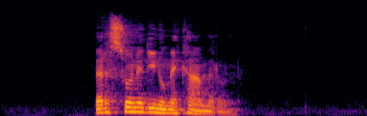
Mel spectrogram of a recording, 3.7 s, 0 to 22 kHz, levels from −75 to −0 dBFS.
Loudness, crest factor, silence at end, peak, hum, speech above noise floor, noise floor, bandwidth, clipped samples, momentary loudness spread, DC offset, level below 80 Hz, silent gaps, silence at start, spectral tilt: -17 LUFS; 18 dB; 1.3 s; -2 dBFS; none; 44 dB; -61 dBFS; 13.5 kHz; under 0.1%; 12 LU; under 0.1%; -52 dBFS; none; 0.95 s; -4.5 dB/octave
